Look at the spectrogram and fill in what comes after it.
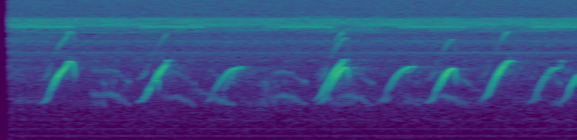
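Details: Amphibians calling in a Mauritia flexuosa palm swamp near Pedro Gomes, Mato Grosso do Sul, Brazil: short upward-sweeping whooping notes, roughly a dozen in four seconds, irregularly spaced over a faint steady hum.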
